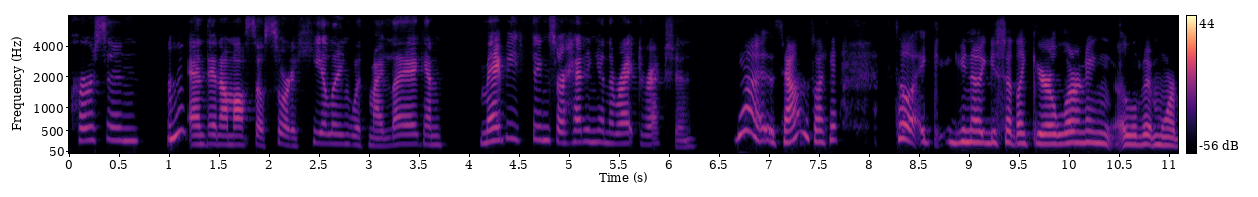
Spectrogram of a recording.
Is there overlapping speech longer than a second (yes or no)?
no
